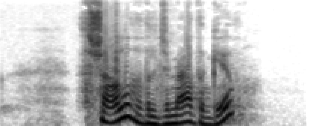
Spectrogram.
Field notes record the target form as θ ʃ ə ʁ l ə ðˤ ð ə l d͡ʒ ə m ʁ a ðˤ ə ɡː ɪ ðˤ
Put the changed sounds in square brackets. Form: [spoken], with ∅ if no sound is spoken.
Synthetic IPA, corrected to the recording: θ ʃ ə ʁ l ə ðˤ ð ə l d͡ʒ ə m [ʕ] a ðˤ ə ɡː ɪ ðˤ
